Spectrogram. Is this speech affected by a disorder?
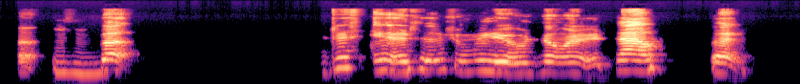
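Yes: cerebral palsy; speech impediment.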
